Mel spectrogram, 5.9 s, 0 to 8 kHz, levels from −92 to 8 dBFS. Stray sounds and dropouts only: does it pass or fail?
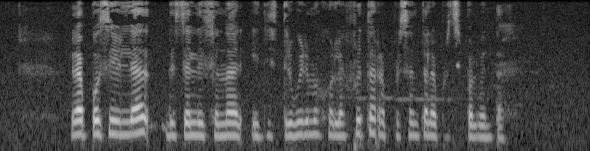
pass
